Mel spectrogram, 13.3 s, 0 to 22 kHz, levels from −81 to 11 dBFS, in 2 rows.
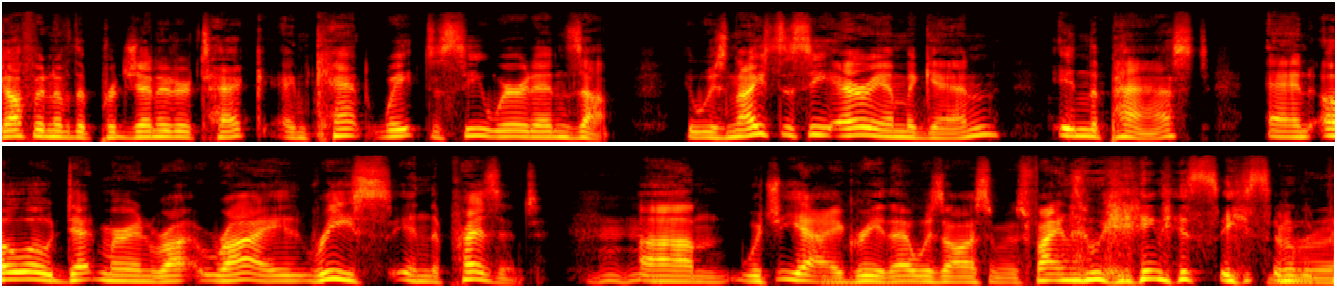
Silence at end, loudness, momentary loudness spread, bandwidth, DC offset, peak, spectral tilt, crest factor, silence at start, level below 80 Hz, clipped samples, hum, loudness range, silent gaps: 0 s; -19 LUFS; 9 LU; 16 kHz; under 0.1%; -2 dBFS; -5 dB/octave; 18 dB; 0 s; -56 dBFS; under 0.1%; none; 3 LU; 3.34-3.39 s, 6.22-6.30 s, 9.43-9.47 s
